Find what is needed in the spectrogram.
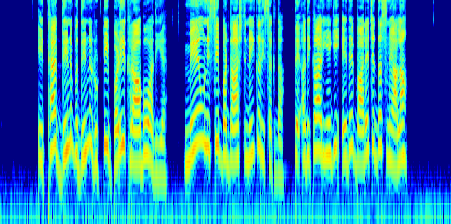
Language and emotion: Dogri, angry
